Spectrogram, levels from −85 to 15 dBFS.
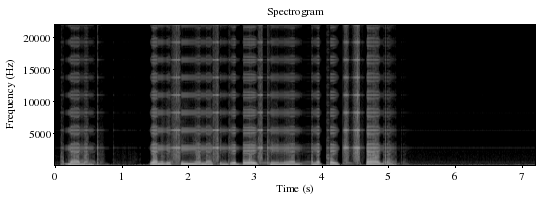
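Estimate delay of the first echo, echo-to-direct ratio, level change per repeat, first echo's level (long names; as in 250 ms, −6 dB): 238 ms, −23.0 dB, repeats not evenly spaced, −23.0 dB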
